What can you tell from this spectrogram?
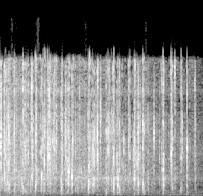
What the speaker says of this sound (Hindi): इसलिए जोरदार तालियां इनके लिए, इनके योगदान के लिए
